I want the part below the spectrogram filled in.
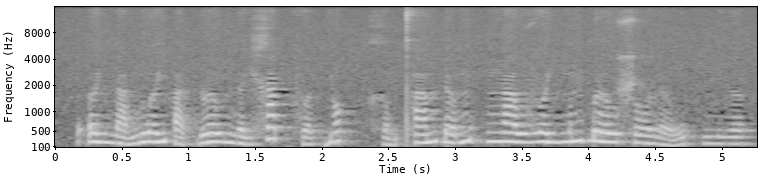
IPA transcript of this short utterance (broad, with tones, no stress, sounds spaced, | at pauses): ʔ ə˧ j n a˨˩˦ n w ə˧˥ j ʔ a˨˩ t̚ ɹ ə˧ w n ə˨˩ j x a˦˥ k̚ f əː˨˩ k̚ j ɔ˦˥ k̚ | x ə˨˩˨ m t̪ʰ a˧˥ m ɗ ə˧˥ m | ŋ a˧ w v ə˧ j ŋ ə˧˥ m ɓ əː˧ w ʂ o˧ l ə˨˩˦ w | n i˧ ə̯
